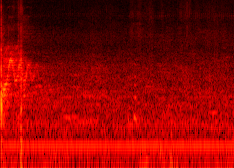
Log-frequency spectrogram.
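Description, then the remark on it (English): A buzzer is hit: a short, springy game sound effect bursts out at the start, followed by a steady low droning tone that holds for several seconds with no one talking. “You can hit another buzzer.”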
